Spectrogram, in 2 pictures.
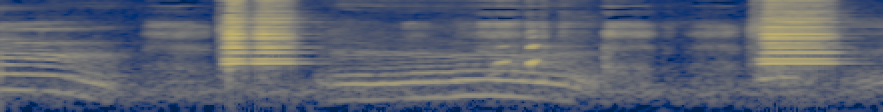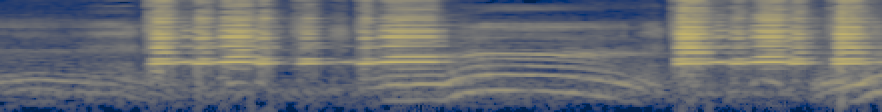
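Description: A harmonica plays short loud blasts and chords, and between them a small dog answers with drawn-out, moo-like howls that rise and fall in pitch. The dog howls at the start, again for a couple of seconds around two to four seconds in, and once more after the harmonica, about eight seconds in.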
